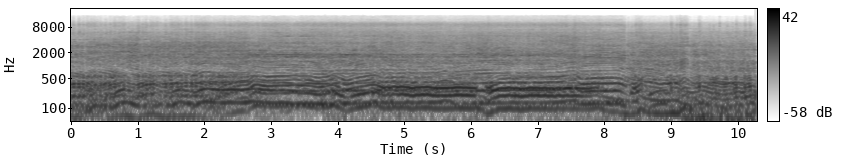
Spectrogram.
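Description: Onboard 1983 Honda CR480R's single-cylinder two-stroke engine accelerating hard off the start line, with other motorcycles running alongside. The pitch climbs and drops back several times as the rider works the throttle and shifts up through the gears.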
